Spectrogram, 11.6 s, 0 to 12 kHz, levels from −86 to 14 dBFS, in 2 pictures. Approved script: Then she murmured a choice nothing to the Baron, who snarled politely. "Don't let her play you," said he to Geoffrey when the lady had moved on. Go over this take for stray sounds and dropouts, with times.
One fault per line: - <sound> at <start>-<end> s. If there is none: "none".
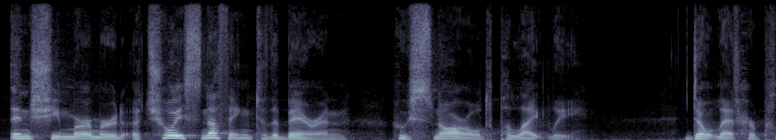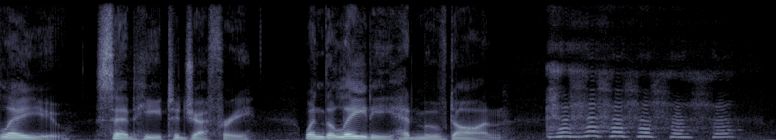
- laugh at 9.9-11.4 s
